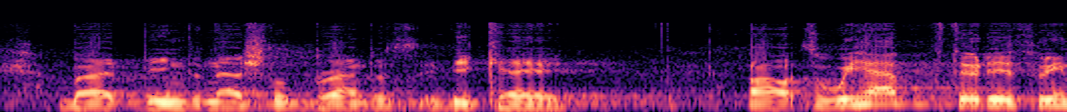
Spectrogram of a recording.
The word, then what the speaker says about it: VK: of the company is V contact sometimes uh pronounced on the west but the international brand is vka uh so we have 33 million daily unique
